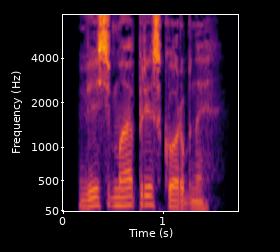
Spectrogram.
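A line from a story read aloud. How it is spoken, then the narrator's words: Sighing. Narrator (Russian): вздохнул я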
